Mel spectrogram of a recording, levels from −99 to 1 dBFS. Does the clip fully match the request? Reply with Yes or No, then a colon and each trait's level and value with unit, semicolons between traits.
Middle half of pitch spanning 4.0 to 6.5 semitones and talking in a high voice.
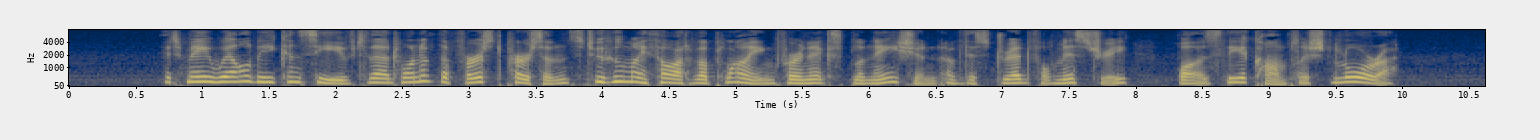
Yes: average, 5.2 semitones; high, 215 Hz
